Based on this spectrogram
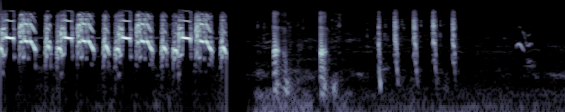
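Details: Partridge giving a fast burst of harsh, grating notes for two seconds, then scattered sharp clicks and a soft final note.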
